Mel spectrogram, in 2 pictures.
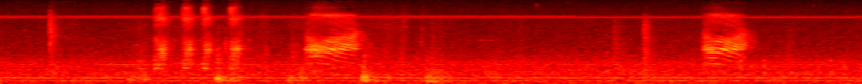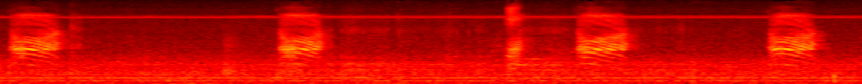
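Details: A squirrel that visits the yard daily suddenly makes strange, harsh, raspy, nasal calls, each about half a second long and repeated every couple of seconds.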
